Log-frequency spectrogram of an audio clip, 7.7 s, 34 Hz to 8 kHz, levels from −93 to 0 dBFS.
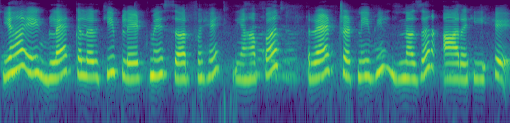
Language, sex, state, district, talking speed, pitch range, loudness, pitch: Hindi, female, Madhya Pradesh, Dhar, 140 wpm, 250-320 Hz, -16 LUFS, 280 Hz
